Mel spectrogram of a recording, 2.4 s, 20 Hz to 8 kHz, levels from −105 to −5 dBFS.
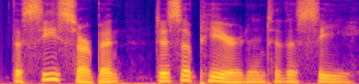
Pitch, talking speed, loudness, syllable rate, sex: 120 Hz, 175 wpm, -18 LUFS, 5.4 syllables/s, male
